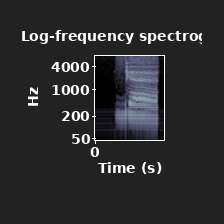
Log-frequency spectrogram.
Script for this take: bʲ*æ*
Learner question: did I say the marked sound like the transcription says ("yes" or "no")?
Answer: no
